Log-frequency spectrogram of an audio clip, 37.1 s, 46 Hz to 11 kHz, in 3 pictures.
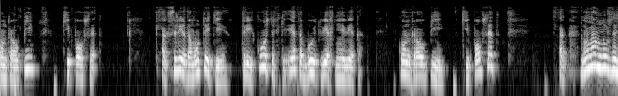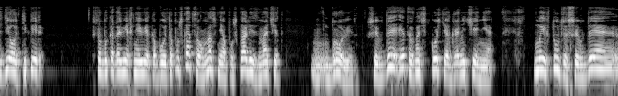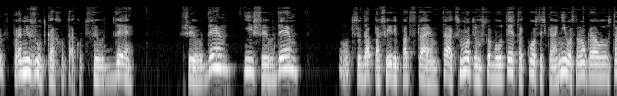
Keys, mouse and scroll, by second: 0.3 ctrl+p, 2.2-3.5 middle drag, 3.8 click, 5.2-6.3 shift+drag, 7.1 shift+click, 8.5 ctrl+p, 11.7 KP_1, 16.1 shift+middle click, 20.3 shift+d, 24.0 shift+d, 30.1 shift+d, 32.6-35.3 middle drag, 36.6-37.0 drag.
